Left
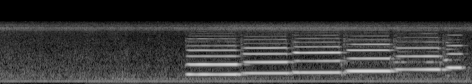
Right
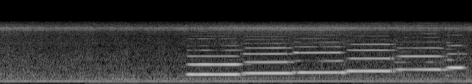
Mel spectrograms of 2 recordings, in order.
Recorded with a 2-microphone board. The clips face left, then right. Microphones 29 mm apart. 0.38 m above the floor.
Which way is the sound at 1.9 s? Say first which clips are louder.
Left 5 dB; 40° left (ahead or behind).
